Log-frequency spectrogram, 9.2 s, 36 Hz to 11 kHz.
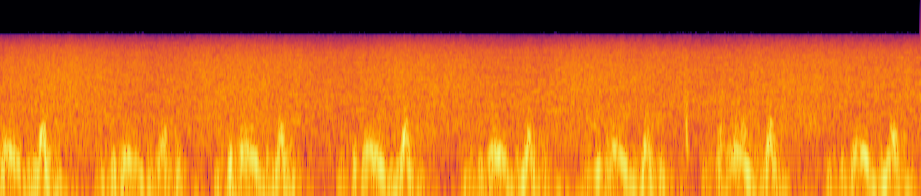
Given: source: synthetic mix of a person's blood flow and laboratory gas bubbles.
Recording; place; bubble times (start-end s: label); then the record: Doppler ultrasound of blood flow; precordium
6.83-6.93 s: bubbles
7.17-7.54 s: bubbles
From the record:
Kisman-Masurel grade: 111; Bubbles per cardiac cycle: 1 to 2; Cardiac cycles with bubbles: 1 to 10%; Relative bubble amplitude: barely perceptible (0.100 to 0.250); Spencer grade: 1 (occasional bubble signal discernible with the cardiac motion signal, with majority of cardiac periods free of bubbles); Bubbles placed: anywhere in the cardiac cycle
